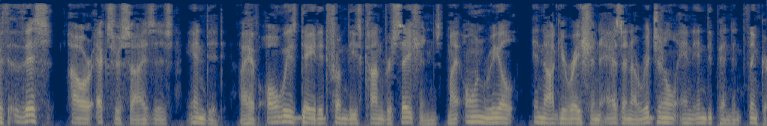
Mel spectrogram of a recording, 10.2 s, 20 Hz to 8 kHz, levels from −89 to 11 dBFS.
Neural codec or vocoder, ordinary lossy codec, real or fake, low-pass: none; MP3, 32 kbps; real; 7.2 kHz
